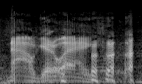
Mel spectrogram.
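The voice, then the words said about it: Pissy, gargly, nasal mom voice. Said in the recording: “That's a great mom voice right there. That's the best and the worst right there. ... Just pissy and gargly and nasally”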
